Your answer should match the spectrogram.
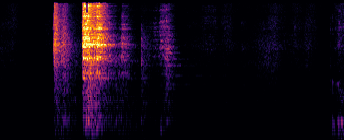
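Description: Metal cooking racks being shifted aside, giving a burst of close clattering clanks that fade into quiet before a final thump.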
